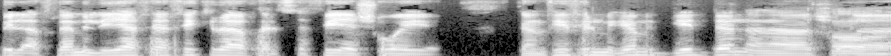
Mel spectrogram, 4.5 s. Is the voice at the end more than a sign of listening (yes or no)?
no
